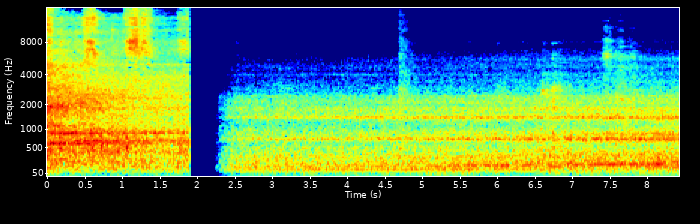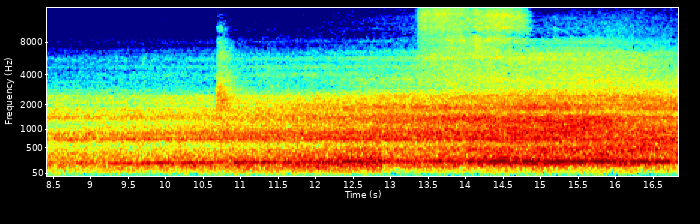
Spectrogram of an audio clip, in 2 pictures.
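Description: For the first two seconds an ICE high-speed train rolls out with wheel noise. After a sudden break, a red DB electric locomotive approaches and passes close by, its steady motor hum and wheel noise slowly growing louder to a peak near the end.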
